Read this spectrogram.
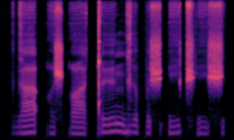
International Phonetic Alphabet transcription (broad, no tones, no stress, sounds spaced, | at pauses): ɡ aː ʔ qʷ ɛ̤ ʃ qʷ aː ǃ ʏː ŋ ɡ ɨ ə̯ p ə ʃ ʔ e̤ t͡ʃʼ e̤ ʃ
